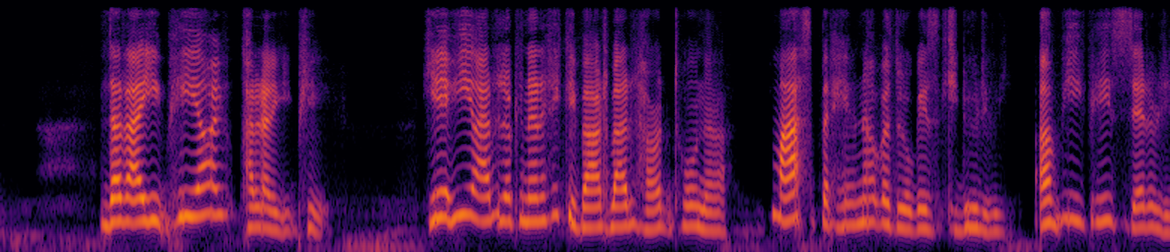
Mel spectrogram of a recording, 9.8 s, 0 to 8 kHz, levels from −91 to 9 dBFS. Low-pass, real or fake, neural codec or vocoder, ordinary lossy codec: 7.2 kHz; fake; codec, 16 kHz in and 24 kHz out, 0.4 kbps, LongCat-Audio-Codec, four codebook decoder; none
